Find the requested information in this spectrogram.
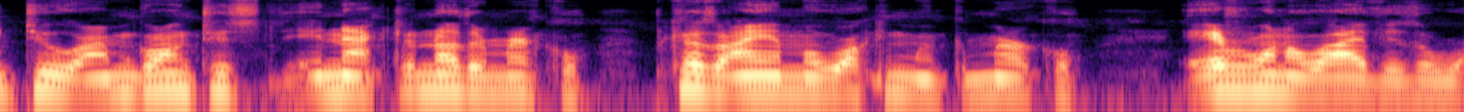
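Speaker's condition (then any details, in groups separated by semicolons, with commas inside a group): Traumatic brain injury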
